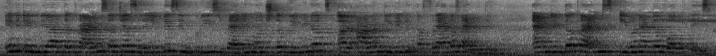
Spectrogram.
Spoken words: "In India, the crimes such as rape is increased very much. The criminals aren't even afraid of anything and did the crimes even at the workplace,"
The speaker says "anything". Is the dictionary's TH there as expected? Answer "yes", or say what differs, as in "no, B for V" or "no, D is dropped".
no, T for TH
